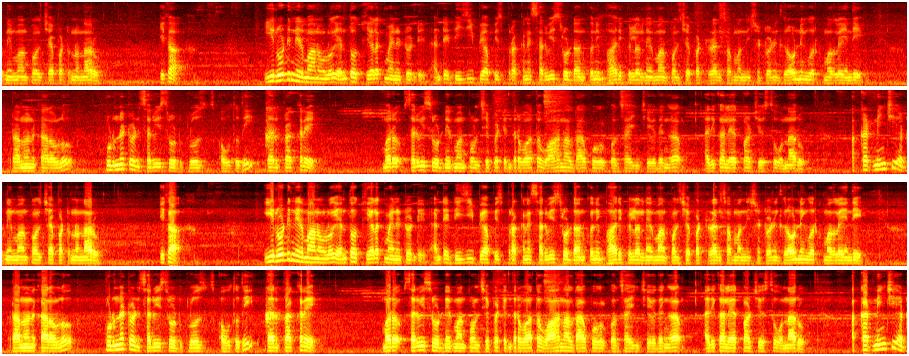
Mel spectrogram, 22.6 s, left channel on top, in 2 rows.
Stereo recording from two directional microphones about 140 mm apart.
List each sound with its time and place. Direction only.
0.0 s a man's voice: 20° right (ahead or behind)
3.2 s a man's voice: 20° right (ahead or behind)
